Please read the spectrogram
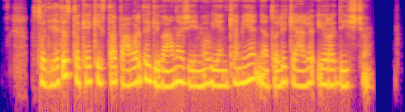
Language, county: Lithuanian, Utena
